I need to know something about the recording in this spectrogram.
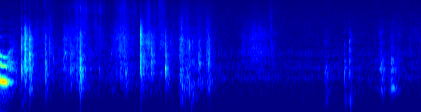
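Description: A palette knife worked by a gloved hand along the edge of a wet acrylic-painted canvas: a run of short, soft scrapes and rustles that die away after about four seconds, followed by a couple of faint ticks near the end.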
